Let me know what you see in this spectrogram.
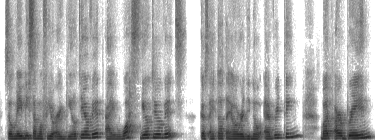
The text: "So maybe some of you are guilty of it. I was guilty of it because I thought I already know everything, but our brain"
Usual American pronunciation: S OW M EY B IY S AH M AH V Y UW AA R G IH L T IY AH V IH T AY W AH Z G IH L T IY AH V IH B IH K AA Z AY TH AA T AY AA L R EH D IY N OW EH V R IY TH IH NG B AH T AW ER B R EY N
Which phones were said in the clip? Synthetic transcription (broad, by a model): S OW M EY B IY S AH M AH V Y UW AA R G IH L T IY AH V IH T AY W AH S G IH L T IY AH V IH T K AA S AY T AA T AY AA L R EH D IY N OW EH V R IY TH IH NG B AH T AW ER B R EY N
